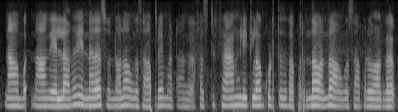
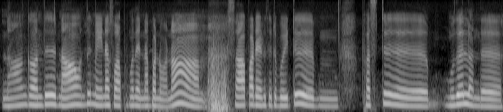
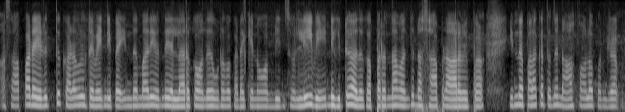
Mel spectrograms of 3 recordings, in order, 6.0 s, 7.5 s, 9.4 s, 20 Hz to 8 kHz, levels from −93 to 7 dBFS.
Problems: none marked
